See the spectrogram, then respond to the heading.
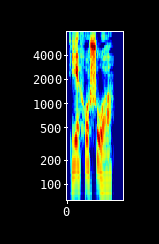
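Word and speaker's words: Iehoșua (יְהוֹשֻׁעַ): Creștinii din secolul I care vorbeau ebraica trebuie să-i fi pronunțat numele Iehoșua, iar cei care vorbeau greaca, Iesus.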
